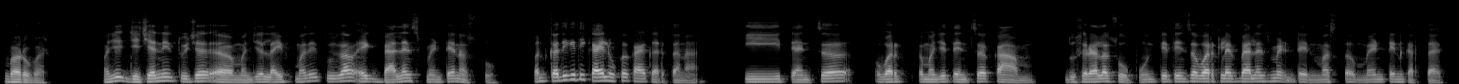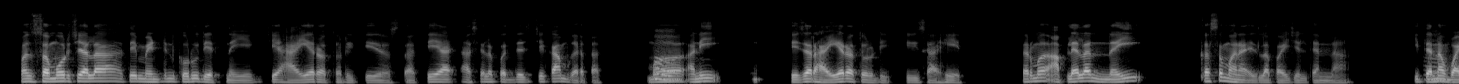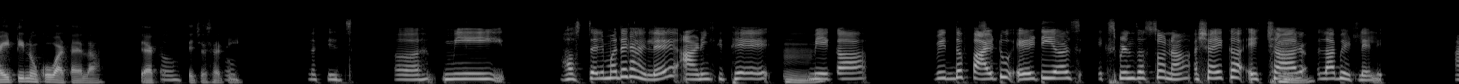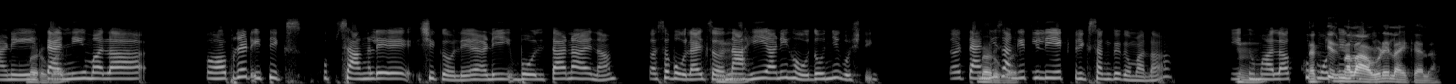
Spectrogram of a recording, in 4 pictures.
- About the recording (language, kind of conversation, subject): Marathi, podcast, काम आणि वैयक्तिक आयुष्याचा समतोल साधण्यासाठी तुम्ही तंत्रज्ञानाचा कसा वापर करता?
- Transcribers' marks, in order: in English: "लाईफमध्ये"; in English: "लाईफ"; in English: "हायर अथॉरिटीज"; in English: "हायर अथॉरिटीज"; "पाहिजे" said as "पाहिजेल"; in English: "विथ द फाइव टू एट इयर्स एक्सपिरियन्स"; in English: "कॉर्पोरेट एथिक्स"; in English: "ट्रिक"; tapping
